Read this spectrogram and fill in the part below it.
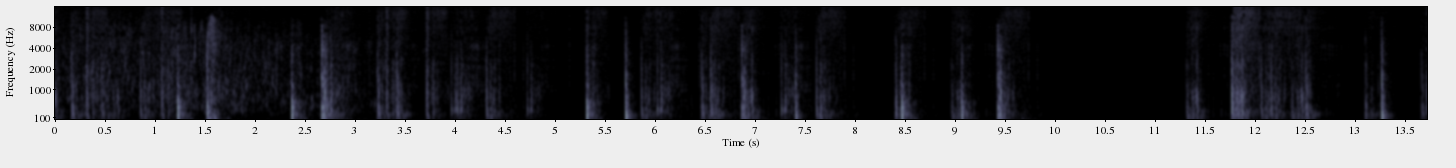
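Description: Wooden blocks are set down with quick, soft knocks.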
